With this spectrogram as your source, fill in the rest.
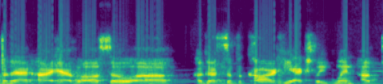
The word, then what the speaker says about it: Auguste: I call him Augusta, but whatever. August, Well, I guess. It would be easier if you pronounced his name the way it's supposed to be pronounced, that's all. Auguste.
